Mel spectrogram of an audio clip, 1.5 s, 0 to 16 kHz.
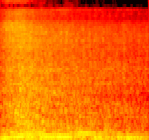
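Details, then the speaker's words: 1972 Ford Falcon XA V8, off the road 16 years, after oil top-up, quarter temp, no warning lights: blip rises quickly and falls back cleanly without stumble; healthy throttle response. "the throttle response is actually, that's actually really good."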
